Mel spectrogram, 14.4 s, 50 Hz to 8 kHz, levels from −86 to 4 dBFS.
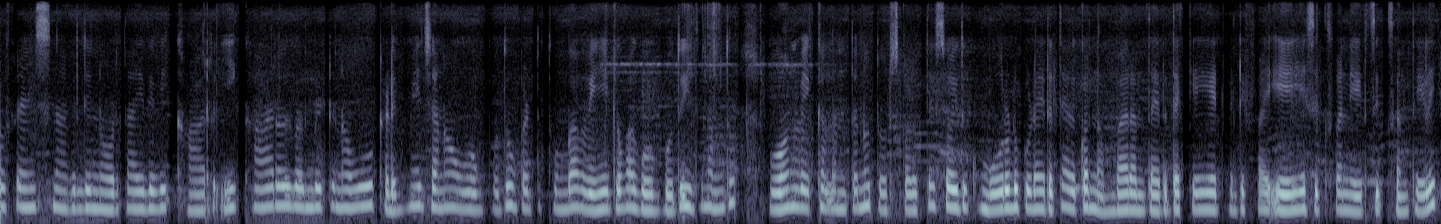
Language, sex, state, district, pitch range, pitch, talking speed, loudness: Kannada, female, Karnataka, Dharwad, 175-200 Hz, 190 Hz, 190 wpm, -29 LUFS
